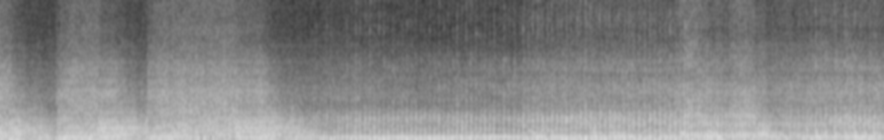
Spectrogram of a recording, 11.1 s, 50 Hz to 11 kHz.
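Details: 2018 automatic pit bike with key start, no clutch or gears, run with the back end lifted: small single revs up cleanly and holds a fast, even, steady putter with no knocks, misses or rattles; running healthy.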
